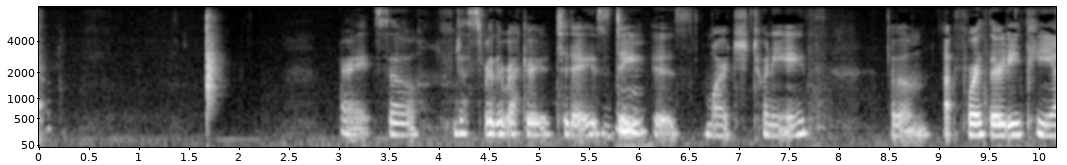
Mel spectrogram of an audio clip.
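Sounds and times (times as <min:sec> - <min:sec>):
single hand clap for audio sync: 0:01.6 - 0:01.9
speech: 0:03.0 - 0:07.9, 0:08.5 - 0:10.1.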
